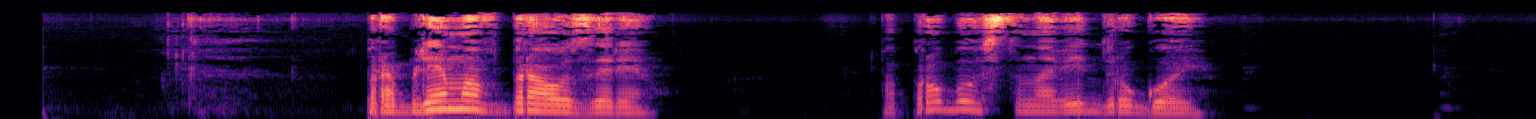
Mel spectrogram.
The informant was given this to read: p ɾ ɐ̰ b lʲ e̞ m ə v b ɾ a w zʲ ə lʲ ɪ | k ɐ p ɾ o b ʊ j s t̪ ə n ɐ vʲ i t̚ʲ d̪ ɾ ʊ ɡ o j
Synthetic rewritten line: p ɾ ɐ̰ b lʲ e̞ m ə v b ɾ a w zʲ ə ɾʲ ɪ | p ɐ p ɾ o b ʊ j s t̪ ə n ɐ vʲ i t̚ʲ d̪ ɾ ʊ ɡ o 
